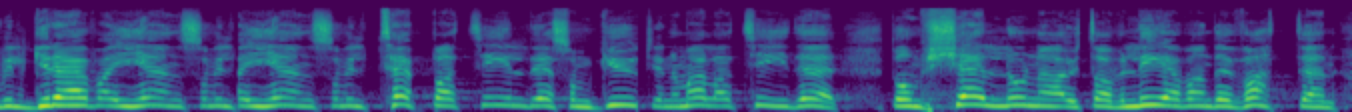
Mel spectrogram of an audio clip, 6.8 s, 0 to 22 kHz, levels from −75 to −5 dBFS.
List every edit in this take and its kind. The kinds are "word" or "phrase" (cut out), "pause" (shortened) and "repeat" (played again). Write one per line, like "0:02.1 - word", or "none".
0:01.2 - repeat
0:03.2 - phrase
